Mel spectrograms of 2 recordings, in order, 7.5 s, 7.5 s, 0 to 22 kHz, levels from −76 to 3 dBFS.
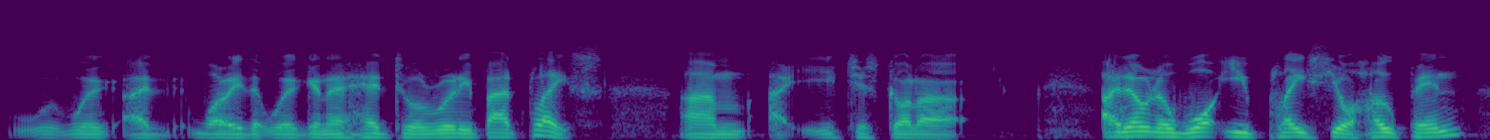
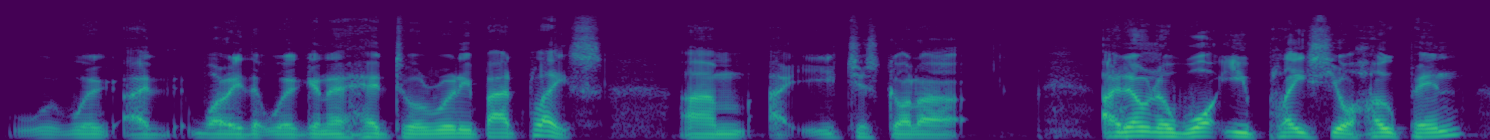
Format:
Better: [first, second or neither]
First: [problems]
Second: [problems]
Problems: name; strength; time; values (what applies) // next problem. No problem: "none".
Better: second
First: muffled; very; fading above 2.5 kHz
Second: none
